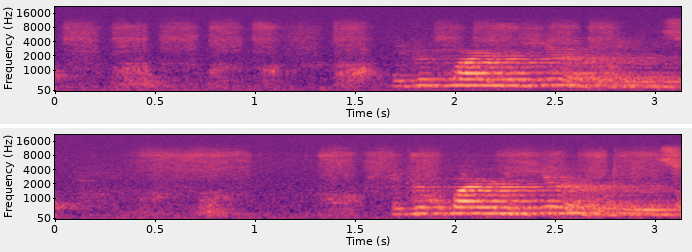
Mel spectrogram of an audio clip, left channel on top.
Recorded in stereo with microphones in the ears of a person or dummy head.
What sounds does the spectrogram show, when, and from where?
1.7 s a woman speaking: 85° right, 4.5 m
